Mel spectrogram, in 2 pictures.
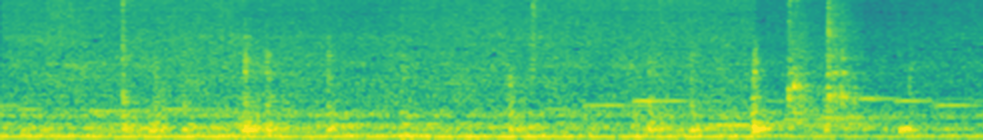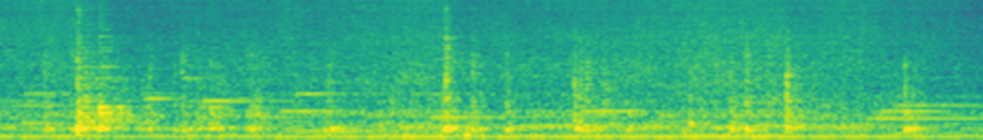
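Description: Ground spice paste with lemongrass, bay and lime leaves sizzling in hot oil in a stainless steel pan, being sautéed until cooked, while a wooden spatula stirs and scrapes it with frequent clicks against the pan, the sharpest about four and five seconds in.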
